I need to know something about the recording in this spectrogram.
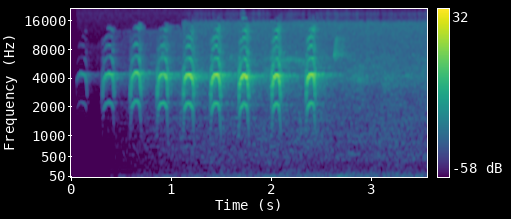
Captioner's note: bird Chirping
